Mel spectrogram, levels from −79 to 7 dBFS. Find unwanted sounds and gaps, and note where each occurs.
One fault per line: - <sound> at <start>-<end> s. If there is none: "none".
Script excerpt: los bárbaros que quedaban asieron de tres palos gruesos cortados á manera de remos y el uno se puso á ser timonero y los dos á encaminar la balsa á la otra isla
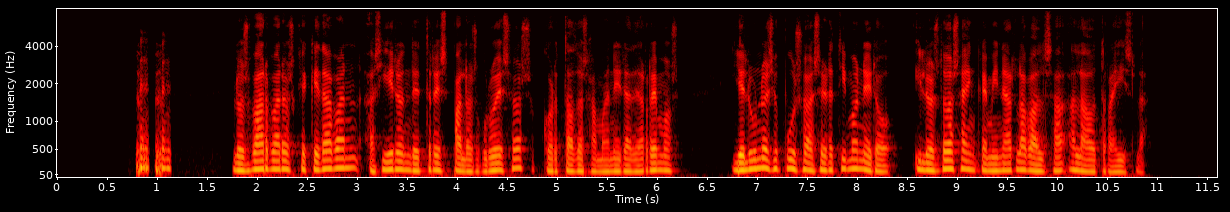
- laugh at 0.8-1.1 s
